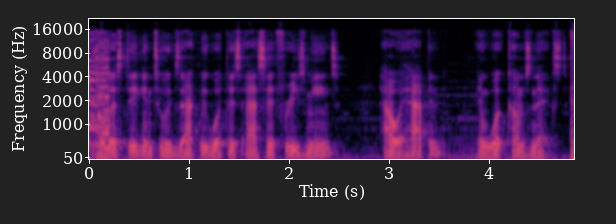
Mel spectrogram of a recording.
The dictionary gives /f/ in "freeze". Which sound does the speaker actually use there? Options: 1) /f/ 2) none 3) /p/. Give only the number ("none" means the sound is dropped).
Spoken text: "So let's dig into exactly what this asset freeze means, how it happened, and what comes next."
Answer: 1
